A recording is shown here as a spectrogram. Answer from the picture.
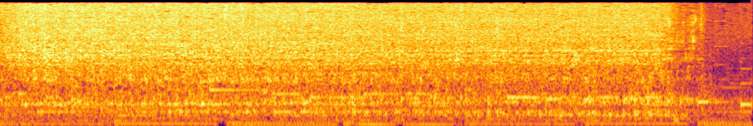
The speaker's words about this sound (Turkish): Önce pirinçlerimizi yıkayalım.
